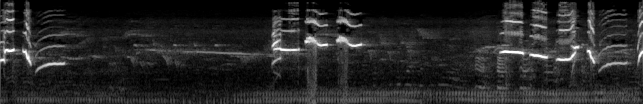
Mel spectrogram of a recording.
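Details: Oriental magpie-robin song used as a lure to fire up other birds: loud whistled notes with sharp rising and falling slurs in three bursts separated by pauses, over a low steady hum.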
